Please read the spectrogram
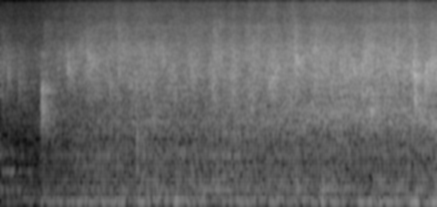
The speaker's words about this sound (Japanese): どうですか？シャワーの温度、熱くはないですか？ ではこのまま洗いやすくなるまでお湯をかけていきます。頭皮もしっかり濡らしておかないといけませんからね。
